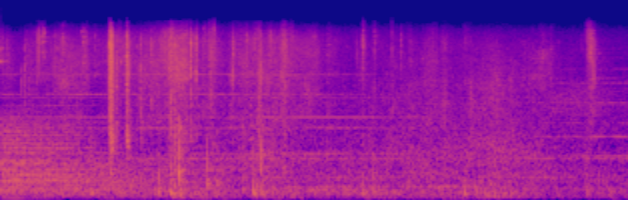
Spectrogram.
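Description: Footsteps of a man walking across a room: a series of uneven knocks, loudest in the first half, over a low steady drone.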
